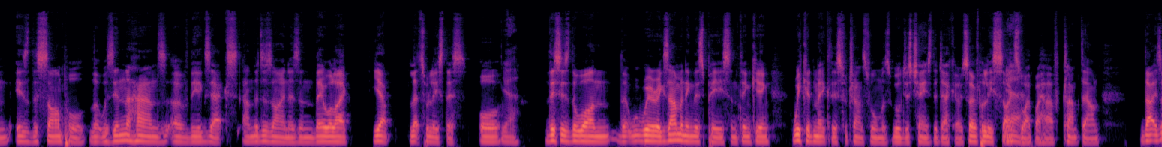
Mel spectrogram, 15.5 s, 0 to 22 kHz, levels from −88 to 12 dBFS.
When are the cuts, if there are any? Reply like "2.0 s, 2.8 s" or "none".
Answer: 13.0 s

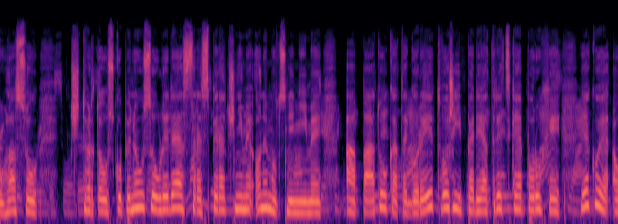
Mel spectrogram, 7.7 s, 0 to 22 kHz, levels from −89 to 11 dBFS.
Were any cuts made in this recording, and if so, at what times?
none

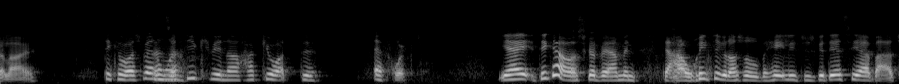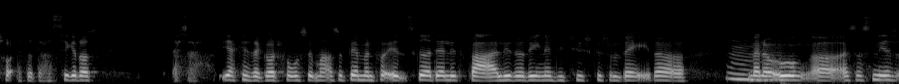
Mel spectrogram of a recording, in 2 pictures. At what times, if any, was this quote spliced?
none

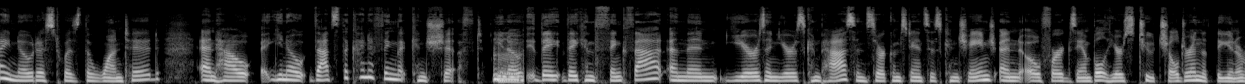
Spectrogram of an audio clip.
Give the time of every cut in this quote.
5.2 s

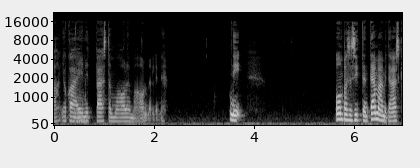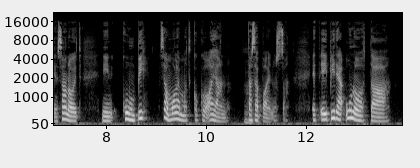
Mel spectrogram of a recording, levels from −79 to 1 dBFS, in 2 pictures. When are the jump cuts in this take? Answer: 6.6 s

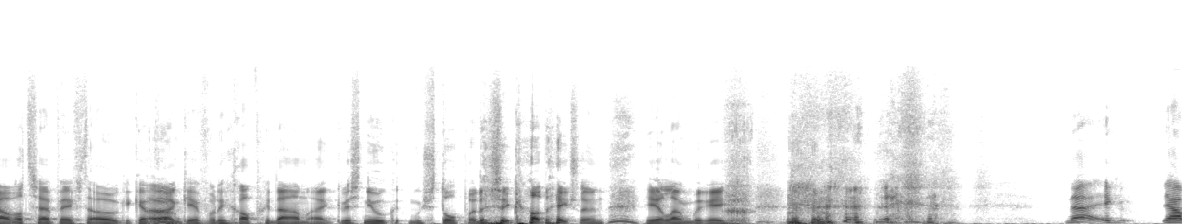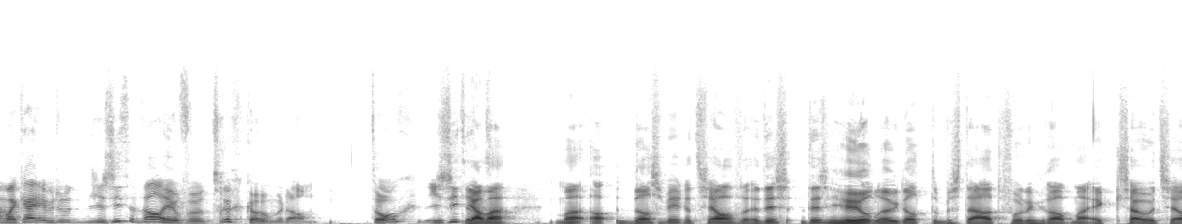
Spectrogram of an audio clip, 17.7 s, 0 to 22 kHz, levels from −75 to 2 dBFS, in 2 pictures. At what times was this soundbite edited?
5.9 s

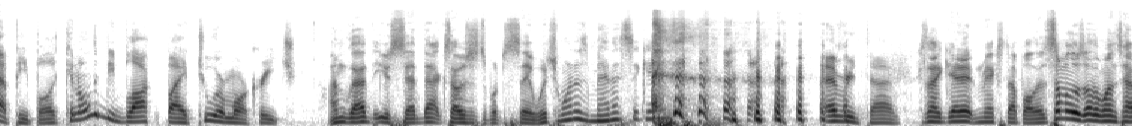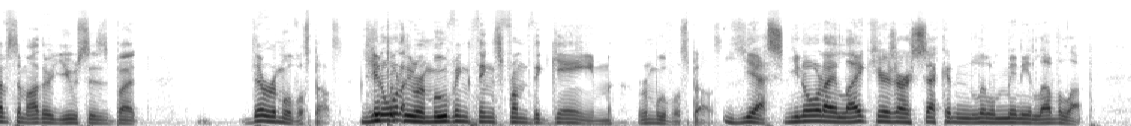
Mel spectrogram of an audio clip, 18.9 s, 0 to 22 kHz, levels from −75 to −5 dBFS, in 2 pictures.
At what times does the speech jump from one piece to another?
none

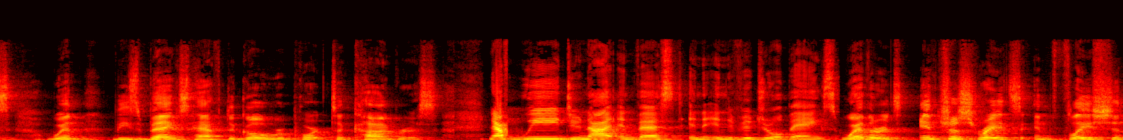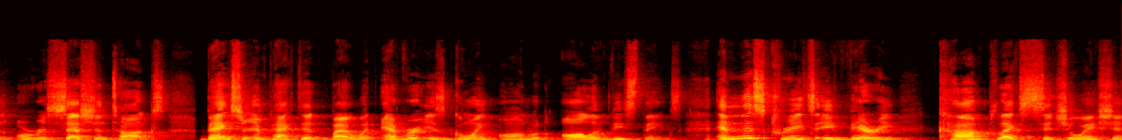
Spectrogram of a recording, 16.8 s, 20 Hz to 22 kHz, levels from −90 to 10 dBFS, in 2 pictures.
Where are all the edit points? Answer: 3.8 s, 6.3 s

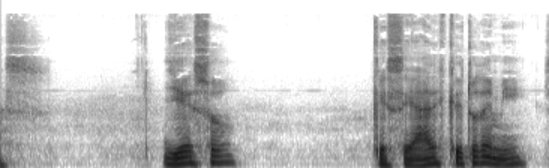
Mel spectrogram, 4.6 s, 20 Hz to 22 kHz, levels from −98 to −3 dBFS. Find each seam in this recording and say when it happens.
none

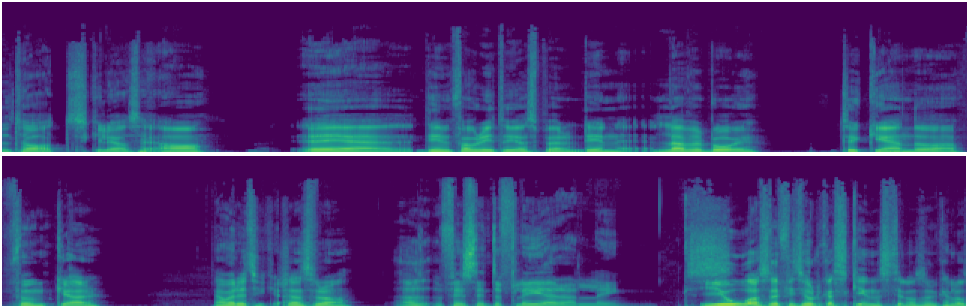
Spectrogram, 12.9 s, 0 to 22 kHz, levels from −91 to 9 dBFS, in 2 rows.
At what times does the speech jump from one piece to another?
2.7 s

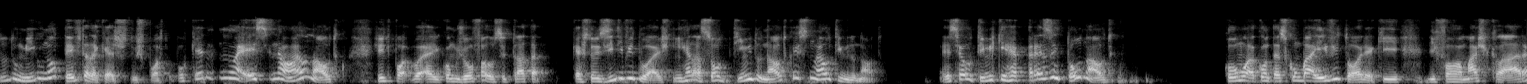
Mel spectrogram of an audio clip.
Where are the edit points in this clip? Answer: 1.7 s

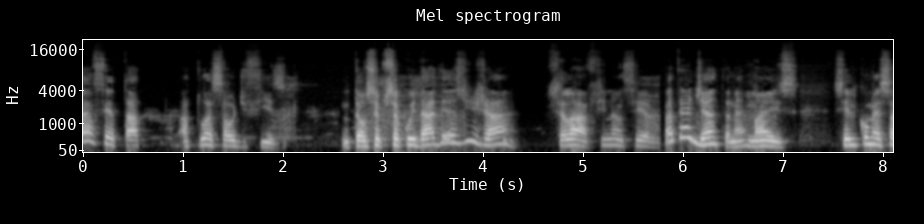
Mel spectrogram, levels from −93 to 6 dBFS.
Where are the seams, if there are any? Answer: 2.5 s, 5.8 s

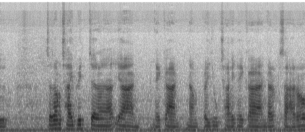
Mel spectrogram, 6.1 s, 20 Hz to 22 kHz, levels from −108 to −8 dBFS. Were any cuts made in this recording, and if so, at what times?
4.0 s

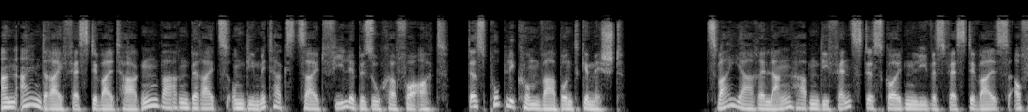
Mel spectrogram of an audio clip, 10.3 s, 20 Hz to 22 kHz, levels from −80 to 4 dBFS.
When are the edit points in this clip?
4.6 s, 6.9 s

